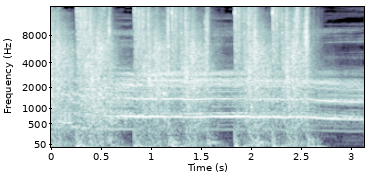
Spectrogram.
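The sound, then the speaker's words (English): Gunfire from a big man's guns in a close-range doorway shootout, loud repeated shots in rapid bursts over a sustained tone. “Hulon soaked up Jamie's lead. Even with a half dozen bullets in him, the big, black-bearded man lifted his guns and started smoking.”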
